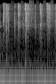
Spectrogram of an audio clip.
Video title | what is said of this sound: Easy Wood Grain Technique for Model cars and trucks! | got a ball bearing in there you can hear it you have to shake it up real good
